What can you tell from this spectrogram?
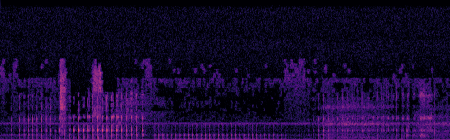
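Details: Sleeping kitten snoring lightly, a low rough breathing rasp pulsing in short cycles, with a quiet household background and nothing else clear.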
